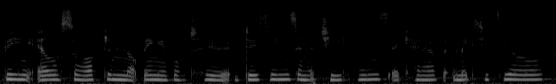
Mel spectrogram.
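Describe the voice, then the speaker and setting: Sick-sounding young Scottish woman, mellow voice. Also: fairly high pitch, completely flat delivery, normal speed. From Scotland. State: sick with a cold. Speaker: vlogger. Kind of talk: casual sit-down vlog talk.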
